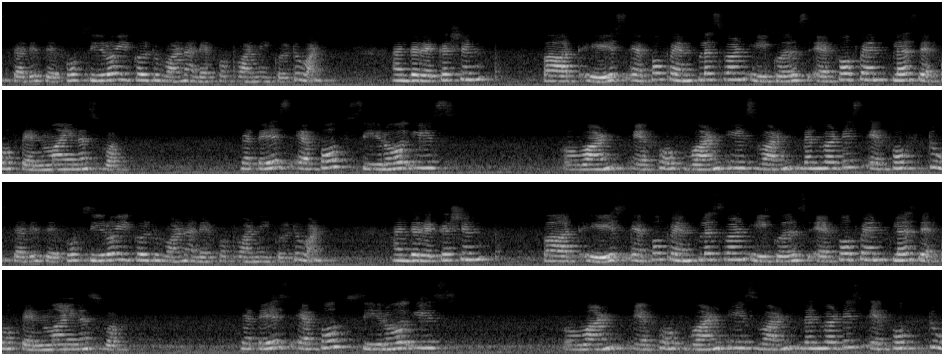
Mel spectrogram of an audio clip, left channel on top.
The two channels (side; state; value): both; normal; correlation 0.75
